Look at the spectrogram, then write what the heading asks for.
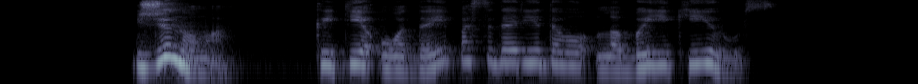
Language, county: Lithuanian, Marijampolė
